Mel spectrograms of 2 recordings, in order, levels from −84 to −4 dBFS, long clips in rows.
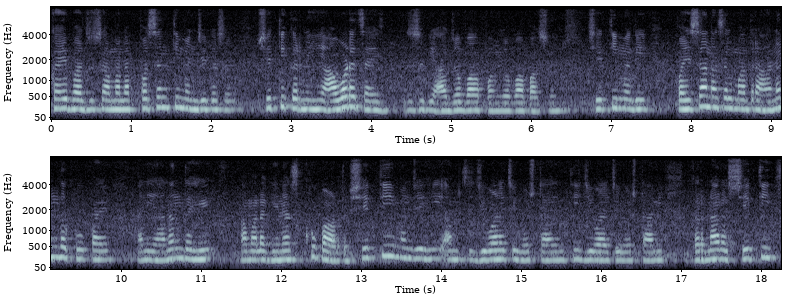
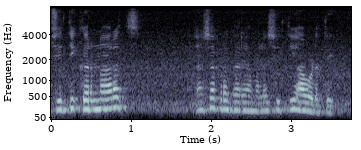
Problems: constant background noise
